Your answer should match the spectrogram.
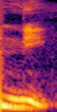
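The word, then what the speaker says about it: knee: बताना है ठीक है जैसे हम पढ़ते हैं नी तो यहां पे क्या पढ़ते हैं नी तो नी में के का तो साउंड नहीं आ रहा ना तो यहां पर जो के है वो क्या है साइलेंट वर्ड है ठीक है बच्चों चलिए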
